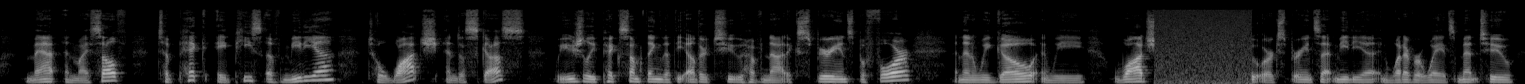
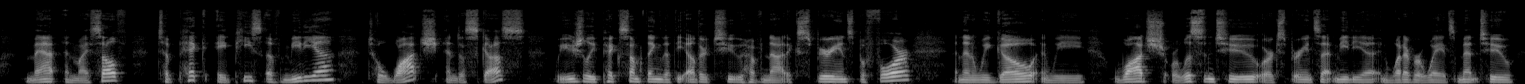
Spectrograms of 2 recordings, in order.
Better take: second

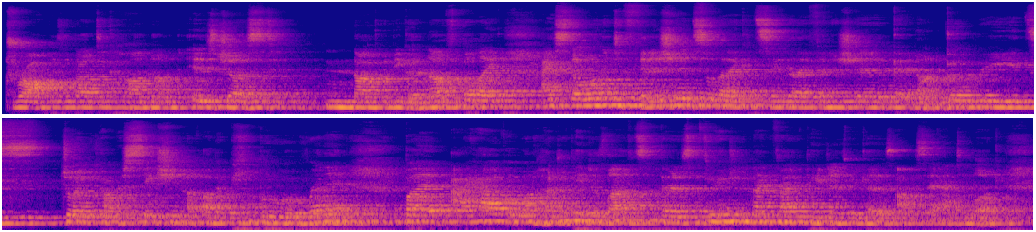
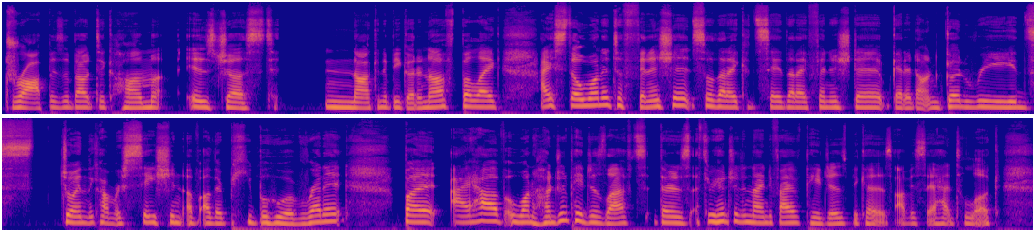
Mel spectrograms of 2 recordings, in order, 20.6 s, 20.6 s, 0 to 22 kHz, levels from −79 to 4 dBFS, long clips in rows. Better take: second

